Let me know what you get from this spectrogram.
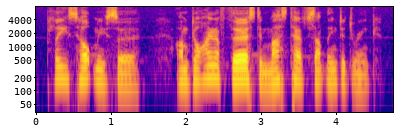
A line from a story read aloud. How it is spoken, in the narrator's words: The desperate man mustered his last bit of energy and whispered to the restaurant's doorman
